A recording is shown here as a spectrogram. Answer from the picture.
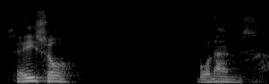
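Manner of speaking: muy bajo, grave y pausado; calma repentina. Real, not acted. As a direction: deja caer la voz como mar en calma. Calma repentina tras la tempestad predicada. (voz baja y serena, con pausas)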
